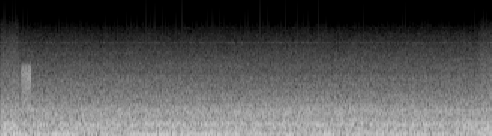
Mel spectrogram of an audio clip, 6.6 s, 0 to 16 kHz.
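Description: Simulated F-16 jet engine in DCS during a takeoff roll, a loud continuous low roar and rumble that stays steady from start to end, with no speech.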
